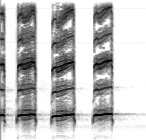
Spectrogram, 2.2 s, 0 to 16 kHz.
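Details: Osprey at the nest, filmed by a nest camera on the morning of 4 September 2023, uttering three strong, piercing whistled cries, each lasting about a third of a second, evenly spaced with brief gaps between them.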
